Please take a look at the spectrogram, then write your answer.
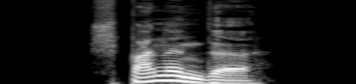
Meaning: inflection of spannend: 1. strong/mixed nominative/accusative feminine singular 2. strong nominative/accusative plural 3. weak nominative all-gender singular
- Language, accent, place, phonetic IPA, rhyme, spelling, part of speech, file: German, Germany, Berlin, [ˈʃpanəndə], -anəndə, spannende, adjective, De-spannende.ogg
